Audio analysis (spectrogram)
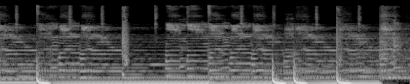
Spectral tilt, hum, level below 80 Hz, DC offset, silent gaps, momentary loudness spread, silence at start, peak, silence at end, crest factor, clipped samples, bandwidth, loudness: -4.5 dB/octave; none; -18 dBFS; under 0.1%; none; 5 LU; 0 s; -6 dBFS; 0 s; 10 dB; under 0.1%; 17 kHz; -19 LUFS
